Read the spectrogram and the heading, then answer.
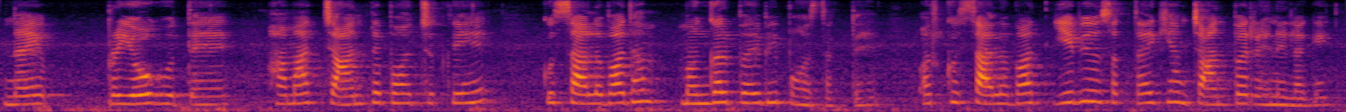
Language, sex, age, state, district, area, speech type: Hindi, female, 18-30, Madhya Pradesh, Bhopal, urban, spontaneous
